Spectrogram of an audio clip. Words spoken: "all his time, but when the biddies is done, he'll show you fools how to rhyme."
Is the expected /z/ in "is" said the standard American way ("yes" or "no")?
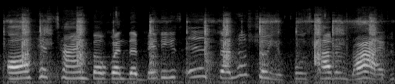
yes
